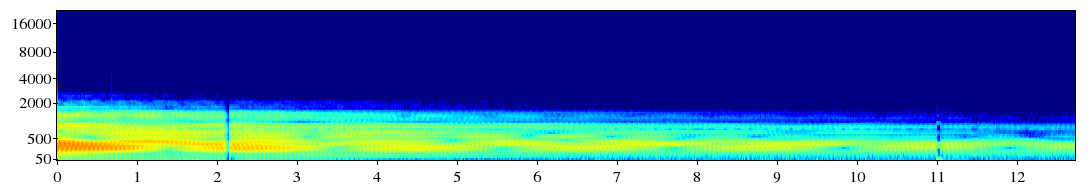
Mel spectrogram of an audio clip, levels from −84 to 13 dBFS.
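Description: At 2.07 s a burst of packet loss begins and lasts until about 2.18 s. Roughly 80 ms of audio never arrived, and the receiver filled that hole by stretching the last sound it had, lowering its level as the gap went on. When playback resumes, it jumps ahead past the lost stretch. That held, dimming continuation followed by an abrupt skip is what sets it apart from a shorter concealment.

Near 11.00 s, running to about 11.07 s, there is a short concealed packet loss. Here only about 40 ms failed to reach the decoder in time. The receiver continued the preceding sound just long enough to bridge the hole, then blended back into the real audio. The result is a brief smear or wobble rather than a held, fading tail.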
